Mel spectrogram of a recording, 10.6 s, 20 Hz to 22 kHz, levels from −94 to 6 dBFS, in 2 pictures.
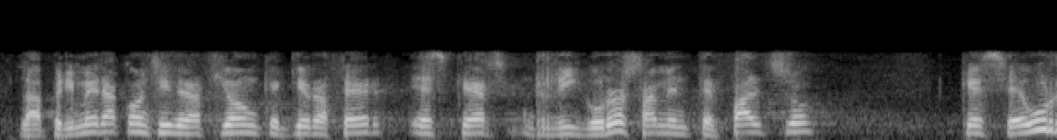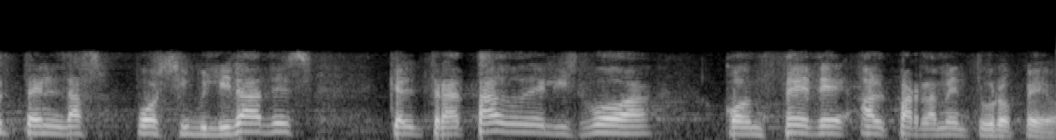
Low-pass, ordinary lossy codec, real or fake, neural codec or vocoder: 5.4 kHz; Opus, 32 kbps; real; none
